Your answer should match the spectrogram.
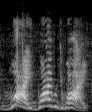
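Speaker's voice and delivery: high, loud, pleading why; shocked loud why. Retold or imitated. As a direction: demand an answer, startled. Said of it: "I looked at him like".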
